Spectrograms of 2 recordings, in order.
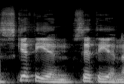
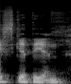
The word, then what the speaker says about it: Scythian: But yeah, the Scythian, I'm never sure whether you pronounce the C as a K or not. – I swear that we've looked this up before and you could do it either way and the only difference is whether it's British English versus American English.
